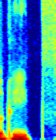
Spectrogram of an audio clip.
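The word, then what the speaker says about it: wreaths: एस लगाए तो रीथ्स, W silent होता है इसमें।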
